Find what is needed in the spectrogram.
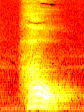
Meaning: inflection of houwen: 1. first-person singular present indicative 2. second-person singular present indicative 3. imperative
- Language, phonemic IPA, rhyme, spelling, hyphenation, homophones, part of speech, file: Dutch, /ɦɑu̯/, -ɑu̯, houw, houw, hau / Houw, verb, Nl-houw.ogg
